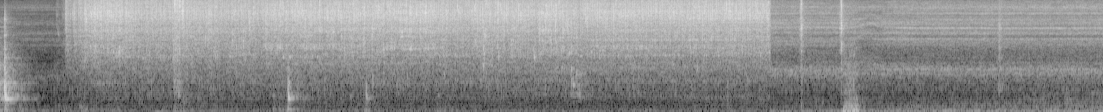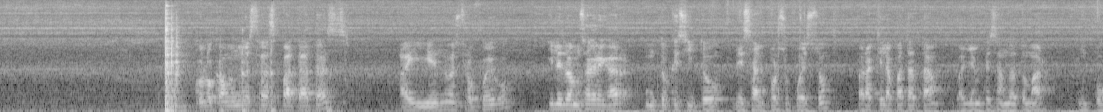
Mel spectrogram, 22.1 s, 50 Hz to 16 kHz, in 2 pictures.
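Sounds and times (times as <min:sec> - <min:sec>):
tap water running into metal pot: 0:00.6 - 0:07.7.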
